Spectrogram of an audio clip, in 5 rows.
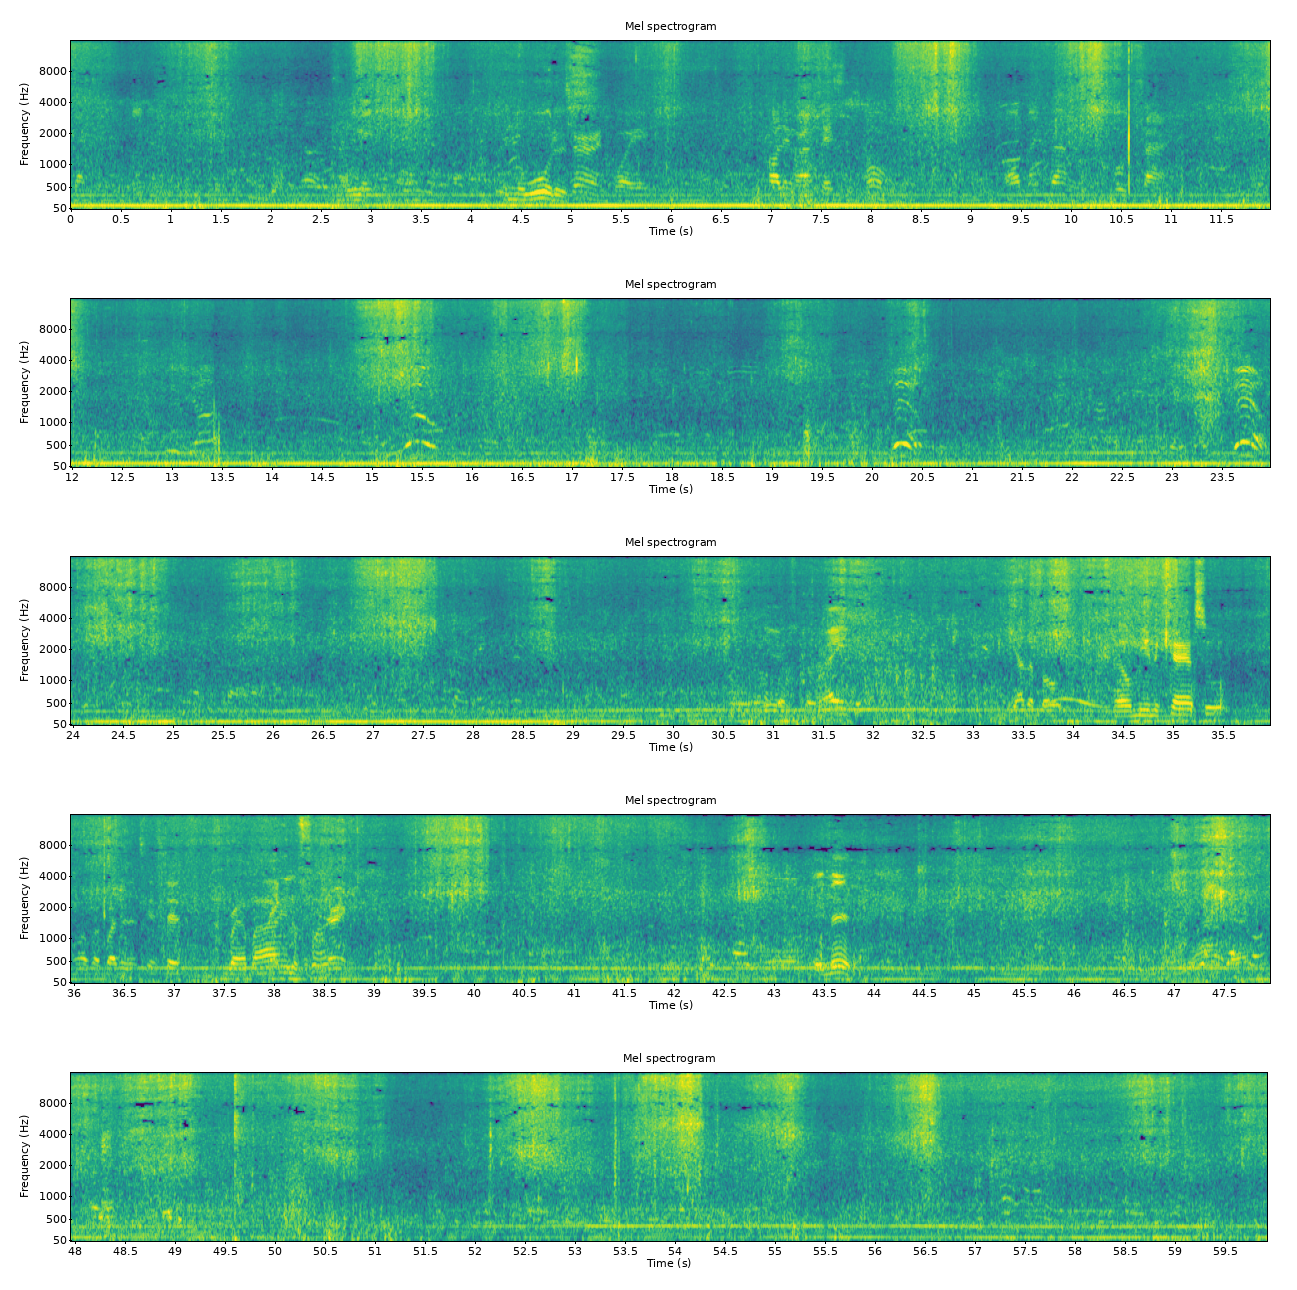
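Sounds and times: outboard motor running: 0:00.0 - 0:59.9
water splashing against hull: 0:00.0 - 0:59.9.

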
